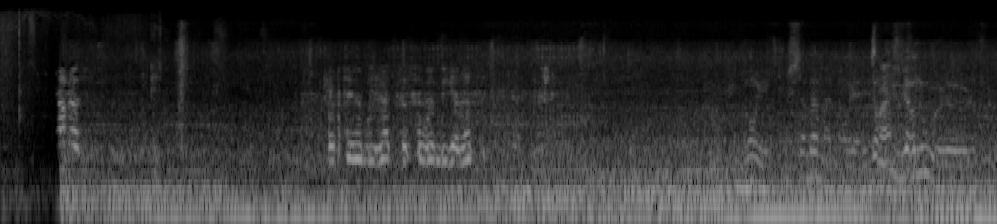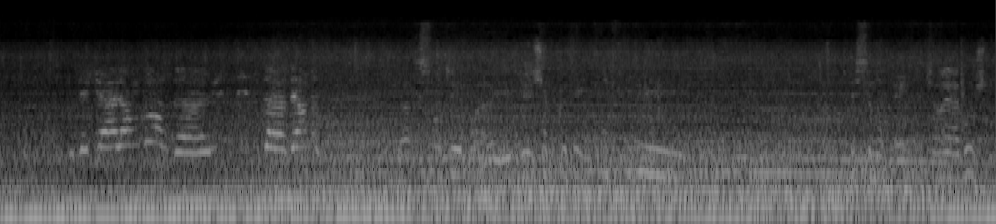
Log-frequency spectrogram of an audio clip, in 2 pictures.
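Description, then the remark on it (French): A heavy, steady engine rumble fills the cab of a moving fire truck on a road in Gironde, France, as firefighters prepare a firefighting action. The rumble is loud throughout, while several voices talk intermittently over the drone. “Et on est vraiment à l'intérieur d'un camion de pompiers.”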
